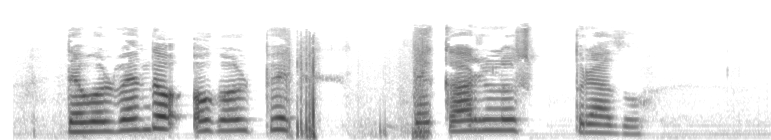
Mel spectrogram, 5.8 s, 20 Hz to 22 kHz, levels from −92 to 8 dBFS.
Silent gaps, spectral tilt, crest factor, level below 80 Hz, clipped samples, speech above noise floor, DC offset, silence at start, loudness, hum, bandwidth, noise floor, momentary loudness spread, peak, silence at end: none; -5 dB/octave; 22 dB; -72 dBFS; under 0.1%; 47 dB; under 0.1%; 0.5 s; -25 LUFS; none; 10 kHz; -72 dBFS; 14 LU; -6 dBFS; 1 s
